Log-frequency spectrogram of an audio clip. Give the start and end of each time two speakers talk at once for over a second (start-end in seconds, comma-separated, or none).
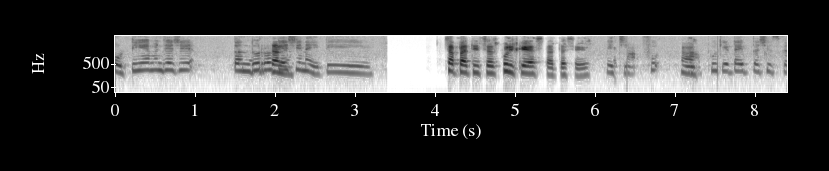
none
